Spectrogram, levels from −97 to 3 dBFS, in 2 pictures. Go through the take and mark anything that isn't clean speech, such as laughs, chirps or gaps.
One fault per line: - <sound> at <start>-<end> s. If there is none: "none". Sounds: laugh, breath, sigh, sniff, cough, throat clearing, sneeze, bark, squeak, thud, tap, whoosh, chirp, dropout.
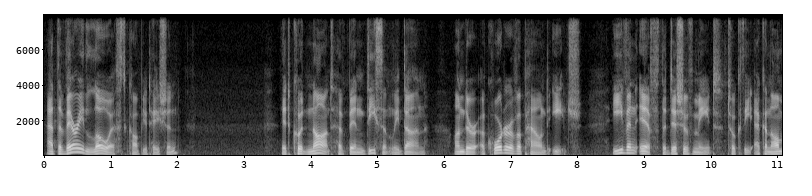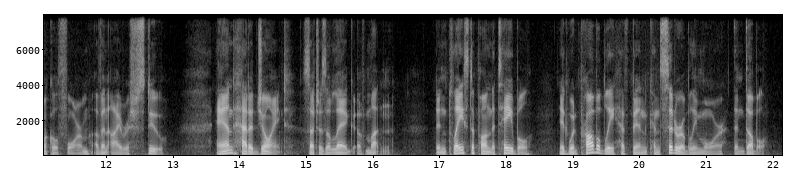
none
